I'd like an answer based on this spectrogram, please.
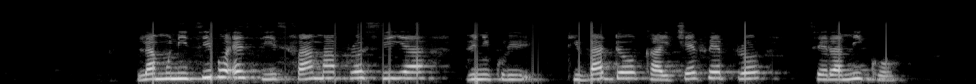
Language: Esperanto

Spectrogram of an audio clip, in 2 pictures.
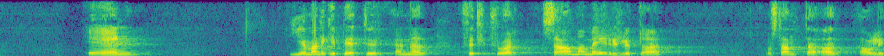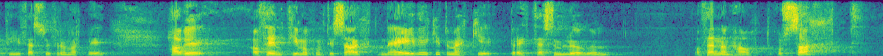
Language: Icelandic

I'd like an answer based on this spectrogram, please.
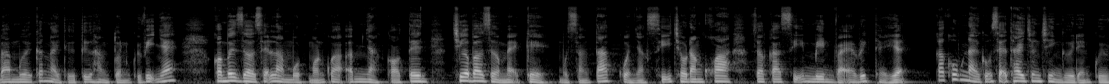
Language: Vietnamese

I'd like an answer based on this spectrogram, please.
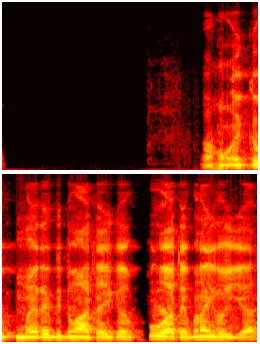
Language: Punjabi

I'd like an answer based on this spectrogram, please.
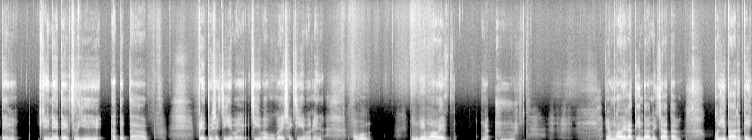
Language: Keiyo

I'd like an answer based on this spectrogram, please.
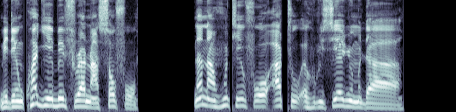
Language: Akan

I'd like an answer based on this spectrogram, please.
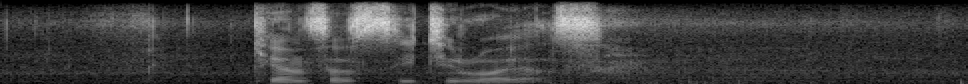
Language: Southern Sotho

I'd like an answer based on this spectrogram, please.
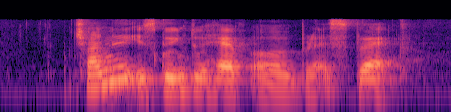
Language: English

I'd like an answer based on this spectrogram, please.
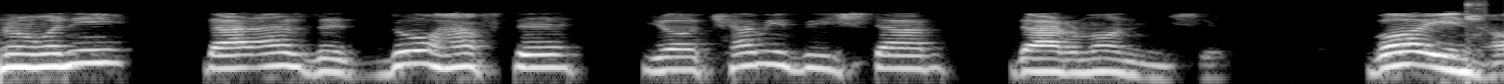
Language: Persian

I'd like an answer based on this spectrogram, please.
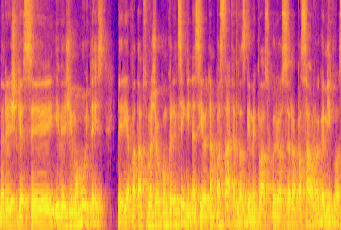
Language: Lithuanian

